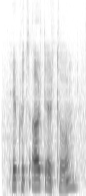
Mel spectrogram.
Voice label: Homshetsi tomorrow i will go to the field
